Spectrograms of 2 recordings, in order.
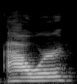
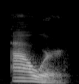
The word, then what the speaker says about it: hour: A gente tem aqui hour e hour. Então as duas você pronuncia hour.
